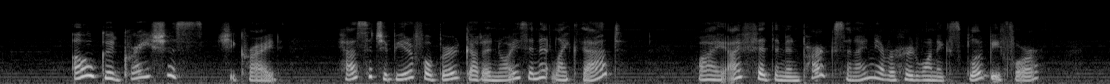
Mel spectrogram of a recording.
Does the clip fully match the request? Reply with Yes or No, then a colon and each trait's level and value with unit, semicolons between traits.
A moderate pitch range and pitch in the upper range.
No: wide, 7.3 semitones; high, 240 Hz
